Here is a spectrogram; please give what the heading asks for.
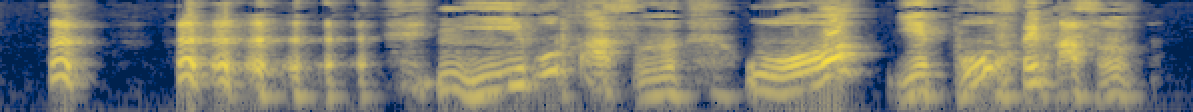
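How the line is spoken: Laughing. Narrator (Chinese): 吴承恩笑道

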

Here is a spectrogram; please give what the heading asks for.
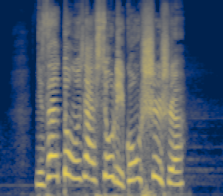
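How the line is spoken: Guard yelling. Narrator (Chinese): 一个车站保安对我吼道

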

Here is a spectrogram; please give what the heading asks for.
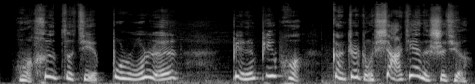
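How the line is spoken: Crying woman. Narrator (Chinese): 女子哭着说

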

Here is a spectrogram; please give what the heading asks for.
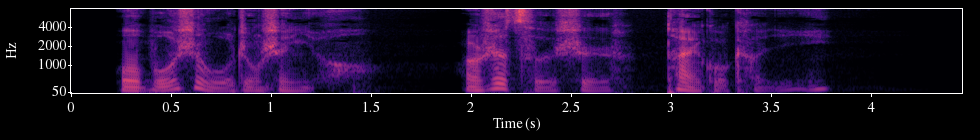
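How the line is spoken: Flat, indifferent. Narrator (Chinese): 苏大伟 淡淡地说道

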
